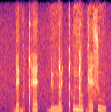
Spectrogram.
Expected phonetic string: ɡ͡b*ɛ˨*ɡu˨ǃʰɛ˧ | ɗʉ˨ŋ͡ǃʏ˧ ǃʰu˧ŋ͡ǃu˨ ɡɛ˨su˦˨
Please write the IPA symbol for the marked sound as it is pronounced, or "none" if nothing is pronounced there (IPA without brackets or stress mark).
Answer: ɛ˨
